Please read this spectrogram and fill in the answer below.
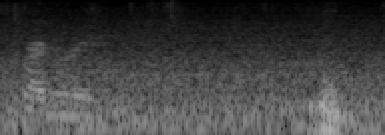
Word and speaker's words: Gregory: I've heard people say it with 4 syllables. How do you want it pronounced? Gregory.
